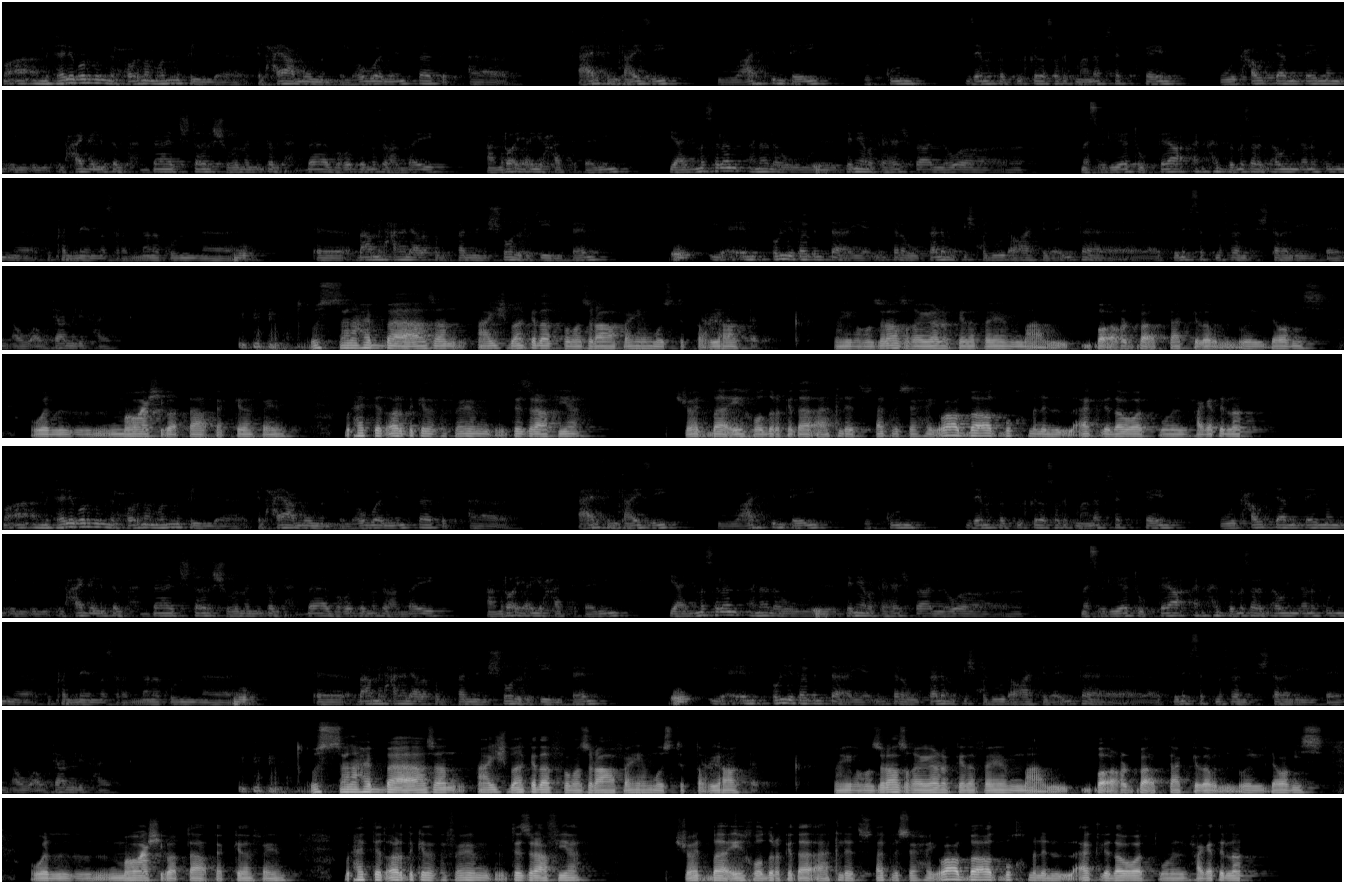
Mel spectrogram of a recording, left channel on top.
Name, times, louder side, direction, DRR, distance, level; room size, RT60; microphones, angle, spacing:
voice 1, 0.0-5.1 5.8-6.7 7.2-8.2 8.8-9.1 9.6-11.7 12.2-17.8 18.2-19.6 20.1-23.6 24.2-29.3 29.9-32.8 33.9-41.3 42.6-43.5 47.2-47.8 54.5-54.6, equal, ahead, 3 dB, 1.5 m, -47 dB
voice 2, 43.4-47.6 48.6-53.7 54.0-56.5 56.8-59.5 60.4-66.1, right 4 dB, 80° right, 10 dB, 0.5 m, -30 dB
22.0 x 15.0 x 2.8 m, 0.67 s
head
